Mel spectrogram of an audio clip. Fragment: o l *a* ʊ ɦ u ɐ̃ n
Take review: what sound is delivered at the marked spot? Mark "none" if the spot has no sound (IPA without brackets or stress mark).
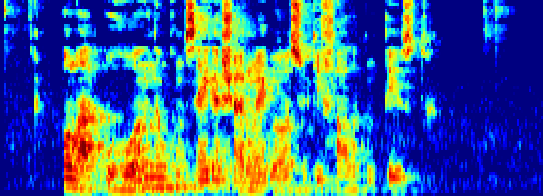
a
